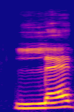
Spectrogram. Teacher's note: और इस व्यंजन के अंतर्गत ल व्यंजन है, इसका उच्चारण पार्श्विक व्यंजन की तरह किया जाता है। यानी ल का उच्चारण करते हैं तो ये हवा है जो दोनों जीभ की साइडों से बाहर निकलती है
